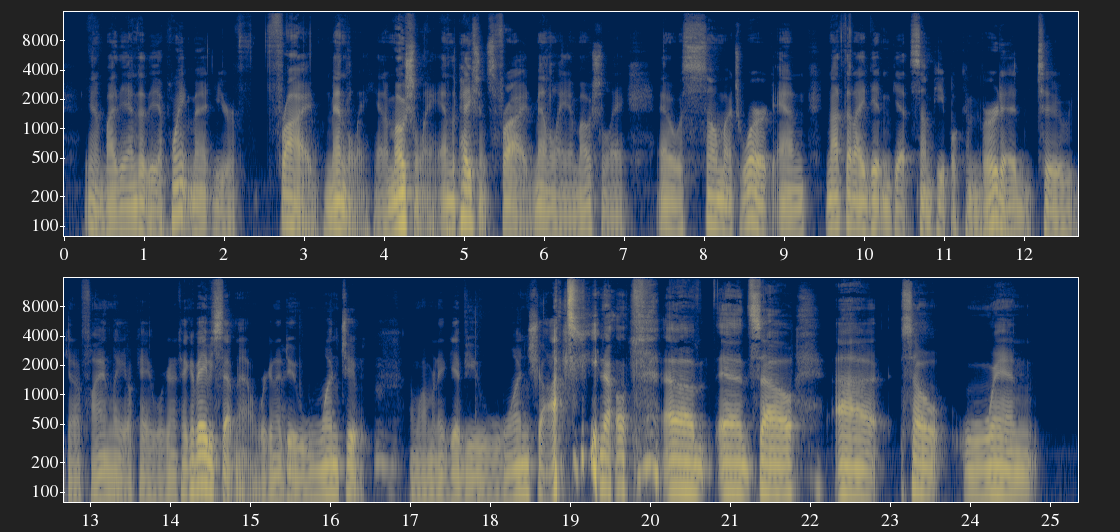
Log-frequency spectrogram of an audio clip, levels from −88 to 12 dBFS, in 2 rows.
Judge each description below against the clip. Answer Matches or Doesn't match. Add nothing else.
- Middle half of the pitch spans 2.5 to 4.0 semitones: Doesn't match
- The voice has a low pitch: Matches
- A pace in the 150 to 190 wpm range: Matches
